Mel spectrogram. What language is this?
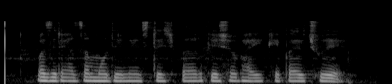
Urdu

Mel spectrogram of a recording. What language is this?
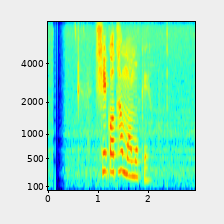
Bangla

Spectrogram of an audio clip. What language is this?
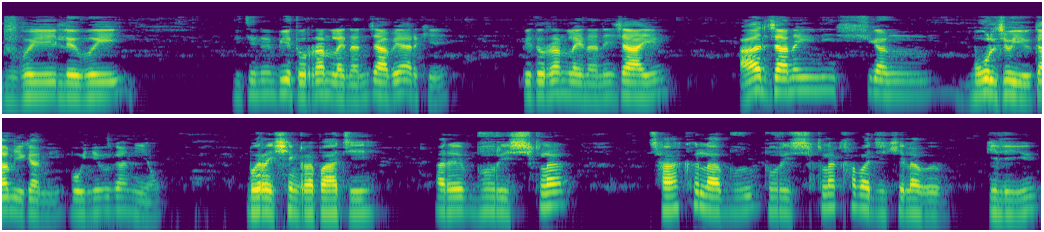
Bodo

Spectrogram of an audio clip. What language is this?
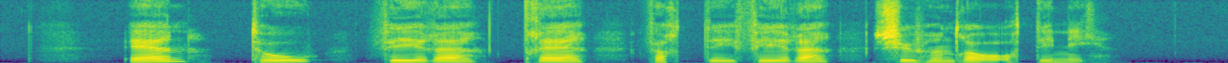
Norwegian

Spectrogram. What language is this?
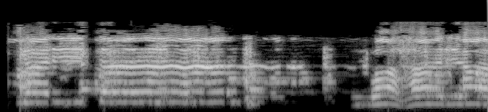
Pashto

